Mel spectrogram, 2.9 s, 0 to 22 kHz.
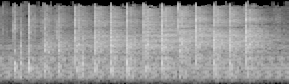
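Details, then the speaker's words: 500hp turbo SOHC D16 Honda Civic: sharp uneven ticking about three per second as the boost control solenoid rapidly cycles its duty because a faulty MAP sensor reads too much pressure. "so you could hear the boost solenoid down there and what that's doing is like cycling the duty cycle because it sees too much pressure"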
